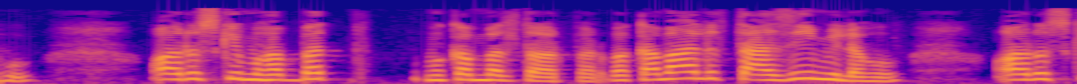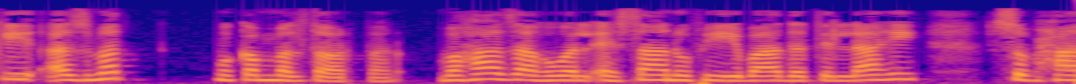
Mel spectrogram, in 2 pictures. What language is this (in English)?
Urdu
